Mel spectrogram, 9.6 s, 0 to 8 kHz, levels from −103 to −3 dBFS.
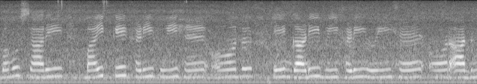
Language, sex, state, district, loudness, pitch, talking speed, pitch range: Hindi, female, Rajasthan, Jaisalmer, -18 LUFS, 255 Hz, 95 wpm, 250-275 Hz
